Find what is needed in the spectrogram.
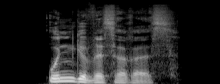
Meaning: strong/mixed nominative/accusative neuter singular comparative degree of ungewiss
- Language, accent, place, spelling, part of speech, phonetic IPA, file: German, Germany, Berlin, ungewisseres, adjective, [ˈʊnɡəvɪsəʁəs], De-ungewisseres.ogg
